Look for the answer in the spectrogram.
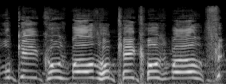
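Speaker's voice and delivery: put-on very high, loud kid's obedient reply; whimpering kid. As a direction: squeak it out like a scared kid. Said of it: "He said".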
